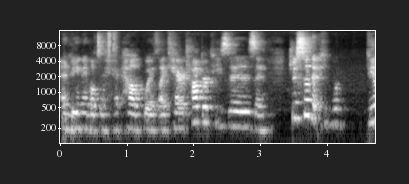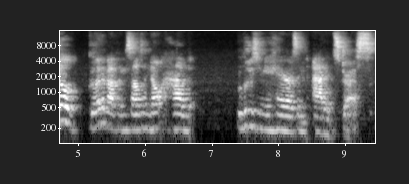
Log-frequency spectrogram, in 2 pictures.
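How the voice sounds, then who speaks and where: A woman with an American accent speaks at a moderate pace and medium pitch in an ordinary speaking voice. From Switzerland, French-speaking Neuchâtel area, then Colorado from age 14. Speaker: hairdresser and salon owner. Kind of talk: interview.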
